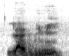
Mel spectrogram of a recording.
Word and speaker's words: nuit: La nuit. N-U-I-T. La nuit. We don't say the T for night.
